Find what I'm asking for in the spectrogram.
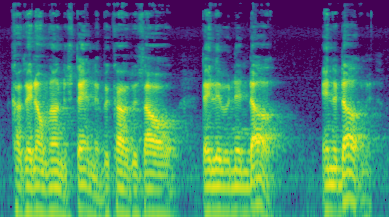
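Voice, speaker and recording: A man talks at a moderate pace. The room echo is audible. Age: 50s. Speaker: blind video blogger. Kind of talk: casual monologue. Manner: halting, repeats words.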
